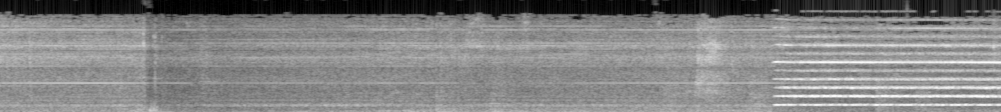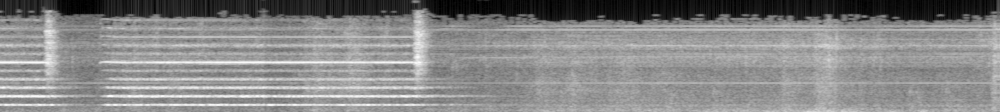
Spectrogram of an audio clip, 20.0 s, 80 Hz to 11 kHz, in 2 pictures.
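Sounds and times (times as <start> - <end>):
subway train running in tunnel: 0.0 - 20.0
high-pitched tone: 7.8 - 15.0.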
